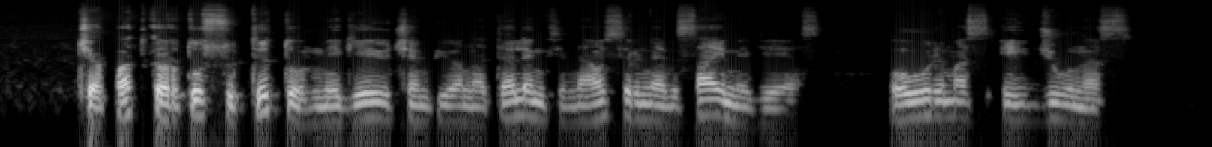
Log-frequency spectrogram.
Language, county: Lithuanian, Klaipėda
